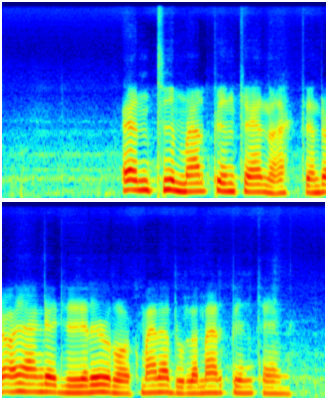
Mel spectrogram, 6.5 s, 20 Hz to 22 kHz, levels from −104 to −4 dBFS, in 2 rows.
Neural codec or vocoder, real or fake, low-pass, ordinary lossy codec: autoencoder, 48 kHz, 32 numbers a frame, DAC-VAE, trained on Japanese speech; fake; 19.8 kHz; none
